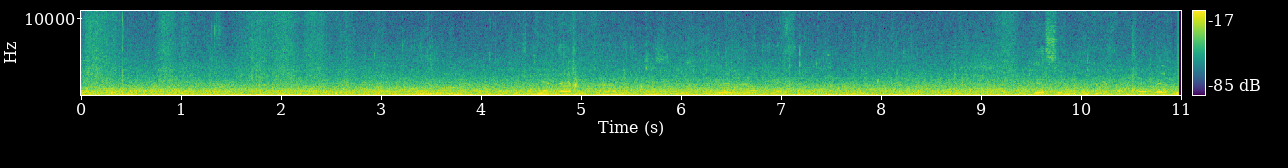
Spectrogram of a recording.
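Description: Small waves lap gently on open water.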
